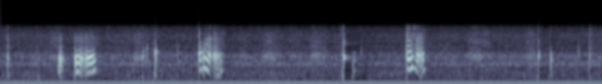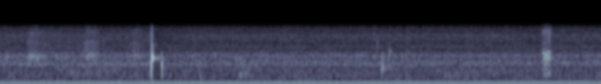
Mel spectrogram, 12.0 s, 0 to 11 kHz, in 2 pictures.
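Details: 15-day-old baby with recurring hiccups: short, sharp, jerky catches of breath at irregular intervals, about 18 a minute, over quiet room noise.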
